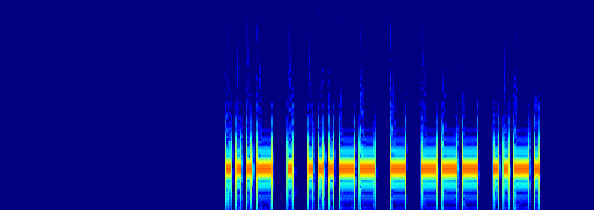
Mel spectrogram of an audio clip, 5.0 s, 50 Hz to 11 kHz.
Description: Morse code, heard as a keyed tone, about 28 wpm, 700 Hz. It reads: VE3TOF
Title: DXCC-100 Call Signs - 6 Characters - Repeated 3x - 28wpm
